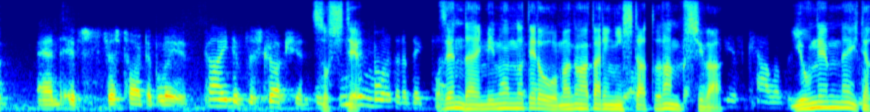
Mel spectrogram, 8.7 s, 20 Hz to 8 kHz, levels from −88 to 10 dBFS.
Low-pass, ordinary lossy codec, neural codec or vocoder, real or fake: none; none; codec, 16 kHz, 2 kbps, X-Codec, HuBERT features, trained on general audio; fake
